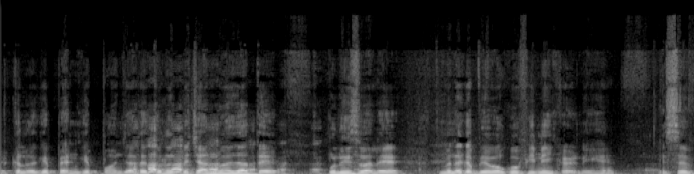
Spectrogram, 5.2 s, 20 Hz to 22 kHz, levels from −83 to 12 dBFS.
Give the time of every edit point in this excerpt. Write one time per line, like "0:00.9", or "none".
none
